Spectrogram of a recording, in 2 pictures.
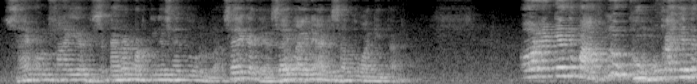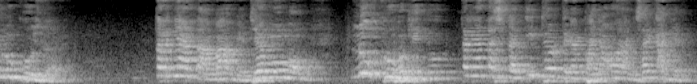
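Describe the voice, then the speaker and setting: Man preaching, kinda high voice, shouts then drops low, big echoey hall, mic a bit far off. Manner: swings from shouting to low asides, addresses the congregation as "saudara". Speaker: evangelist preacher. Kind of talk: sermon. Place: large church hall. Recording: echoey hall, mic from a distance, faint hiss.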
